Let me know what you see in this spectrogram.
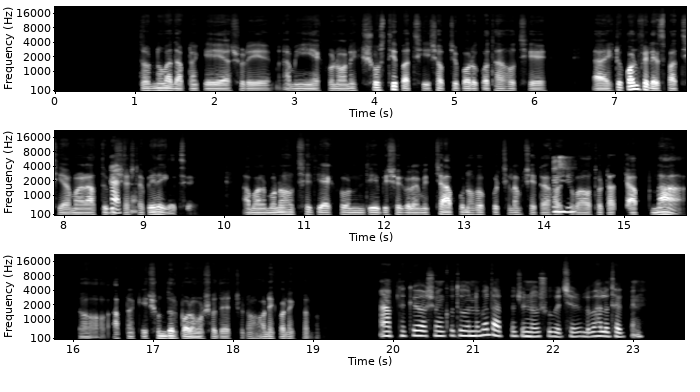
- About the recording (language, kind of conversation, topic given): Bengali, advice, কর্মস্থলে মিশে যাওয়া ও নেটওয়ার্কিংয়ের চাপ কীভাবে সামলাব?
- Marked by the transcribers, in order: tapping; "অতটা" said as "অথতা"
